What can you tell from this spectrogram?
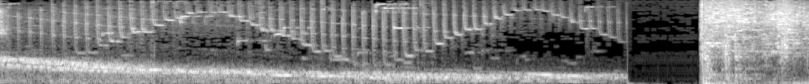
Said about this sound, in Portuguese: O seu vidro quebrou?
